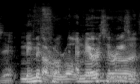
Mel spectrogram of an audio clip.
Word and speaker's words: Myfarog: Yes, I thought it was Myfarog, but that's how he pronounces it. Myfarog.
